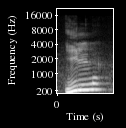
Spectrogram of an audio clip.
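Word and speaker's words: ils: 2 pronom personnel sujet tout d'abord le masculin il l'a s final ne se prononcent pas et le pronom personnel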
